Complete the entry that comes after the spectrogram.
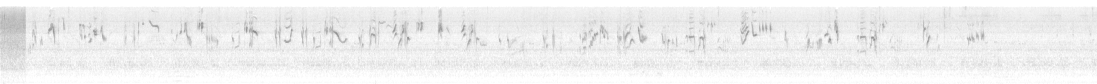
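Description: Small birds chirping and singing faintly, a quick, varied stream of short high notes that dies away near the end.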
